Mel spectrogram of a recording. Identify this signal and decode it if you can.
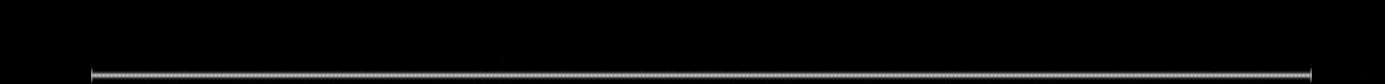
Telephone call progress tone (as in Australia), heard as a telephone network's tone, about 430 Hz. Dial tone.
